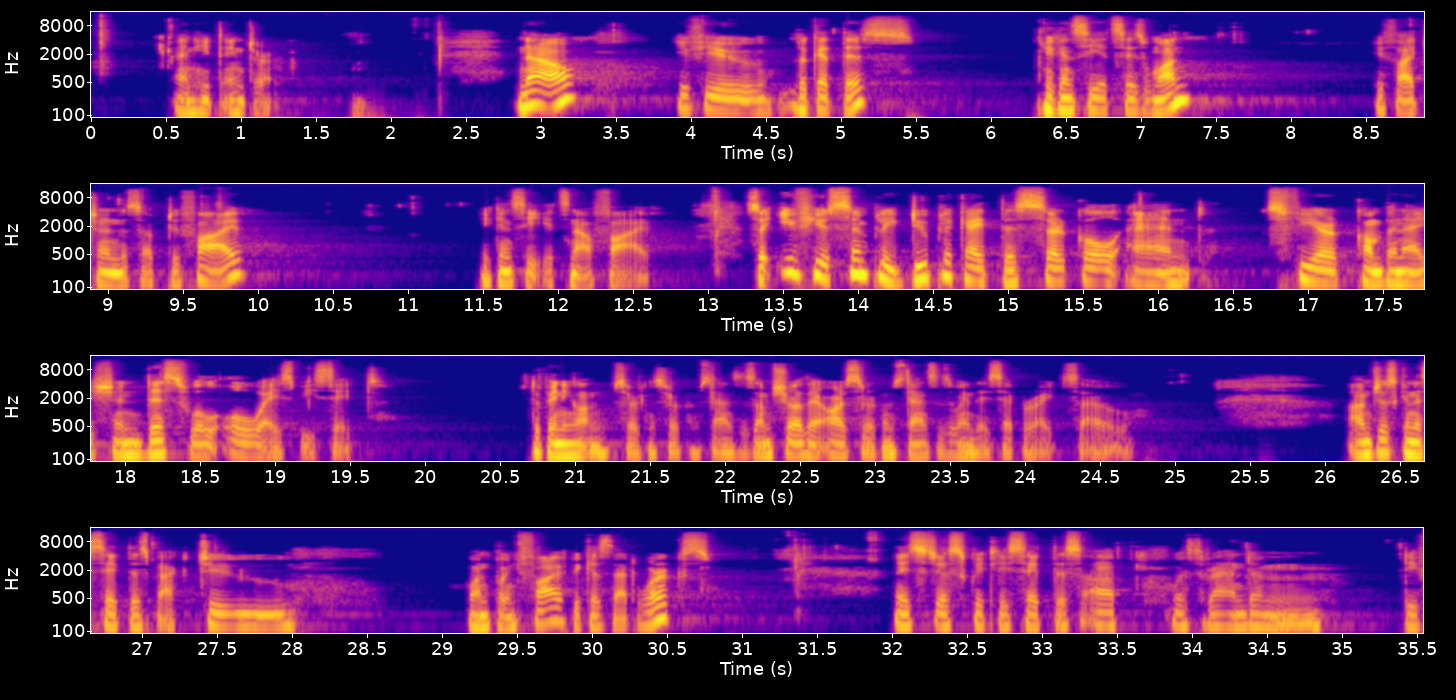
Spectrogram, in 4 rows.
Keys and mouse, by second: 3.1-4.8 middle drag, 4.8-6.4 drag, 8.0-9.0 drag, 9.0 middle click, 9.8 click, 12.9 right click, 20.6 n, 21.9-23.9 drag, 25.1-26.8 right drag, 27.0 click, 31.2-31.5 middle drag, 31.5 right click, 31.8-32.4 middle drag, 32.4 Tab, 33.5 a.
